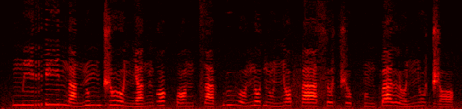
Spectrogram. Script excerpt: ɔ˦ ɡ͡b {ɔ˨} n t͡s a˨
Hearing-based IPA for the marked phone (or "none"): ɔ˨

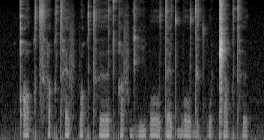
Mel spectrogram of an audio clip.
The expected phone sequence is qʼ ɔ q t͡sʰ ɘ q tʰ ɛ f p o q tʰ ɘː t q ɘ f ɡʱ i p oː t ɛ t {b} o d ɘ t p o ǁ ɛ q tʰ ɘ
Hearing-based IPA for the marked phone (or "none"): b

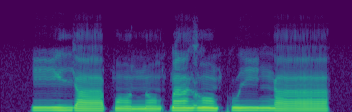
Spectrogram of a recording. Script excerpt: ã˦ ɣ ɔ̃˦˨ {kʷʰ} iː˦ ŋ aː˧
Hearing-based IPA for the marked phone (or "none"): kʷ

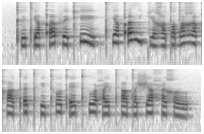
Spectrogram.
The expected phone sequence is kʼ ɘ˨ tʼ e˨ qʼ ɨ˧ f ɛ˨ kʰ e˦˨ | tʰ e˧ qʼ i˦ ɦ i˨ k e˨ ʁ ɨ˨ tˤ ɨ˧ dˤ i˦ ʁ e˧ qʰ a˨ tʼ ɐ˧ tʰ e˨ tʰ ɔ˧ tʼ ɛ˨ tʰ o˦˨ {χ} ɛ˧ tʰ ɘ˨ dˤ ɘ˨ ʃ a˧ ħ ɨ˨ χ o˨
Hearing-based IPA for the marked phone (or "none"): ħ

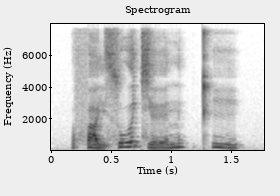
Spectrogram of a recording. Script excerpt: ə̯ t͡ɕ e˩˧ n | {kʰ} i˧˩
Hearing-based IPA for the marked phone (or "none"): kʰ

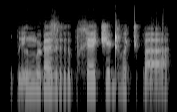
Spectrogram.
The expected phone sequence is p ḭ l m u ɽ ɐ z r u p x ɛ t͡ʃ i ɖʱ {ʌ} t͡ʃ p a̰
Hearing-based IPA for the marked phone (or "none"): ɔ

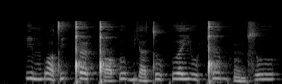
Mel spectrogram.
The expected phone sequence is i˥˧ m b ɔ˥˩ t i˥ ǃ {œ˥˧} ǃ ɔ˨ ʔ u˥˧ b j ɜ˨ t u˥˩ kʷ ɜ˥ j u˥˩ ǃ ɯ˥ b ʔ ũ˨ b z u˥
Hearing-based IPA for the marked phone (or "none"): œ˥˧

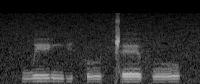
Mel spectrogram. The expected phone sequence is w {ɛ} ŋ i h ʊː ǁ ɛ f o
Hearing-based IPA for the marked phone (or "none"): e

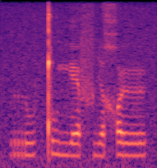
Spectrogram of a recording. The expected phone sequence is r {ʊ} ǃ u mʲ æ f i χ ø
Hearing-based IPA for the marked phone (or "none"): u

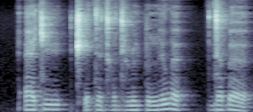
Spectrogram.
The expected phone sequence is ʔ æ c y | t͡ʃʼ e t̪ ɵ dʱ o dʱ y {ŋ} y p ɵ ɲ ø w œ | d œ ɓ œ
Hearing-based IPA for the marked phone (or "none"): ɳ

